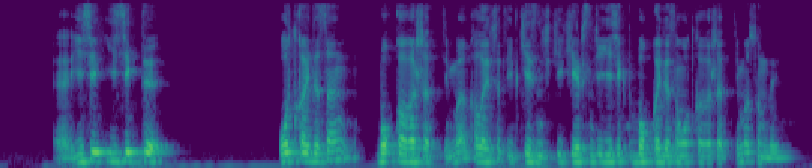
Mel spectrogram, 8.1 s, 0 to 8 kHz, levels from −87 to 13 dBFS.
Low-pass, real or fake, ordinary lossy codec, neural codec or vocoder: 7.2 kHz; real; Opus, 64 kbps; none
